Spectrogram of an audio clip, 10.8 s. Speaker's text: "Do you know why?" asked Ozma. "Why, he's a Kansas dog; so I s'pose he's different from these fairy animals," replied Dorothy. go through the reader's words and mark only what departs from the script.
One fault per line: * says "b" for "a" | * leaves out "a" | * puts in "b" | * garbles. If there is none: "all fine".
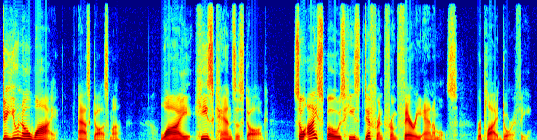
* leaves out "a"
* leaves out "these"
